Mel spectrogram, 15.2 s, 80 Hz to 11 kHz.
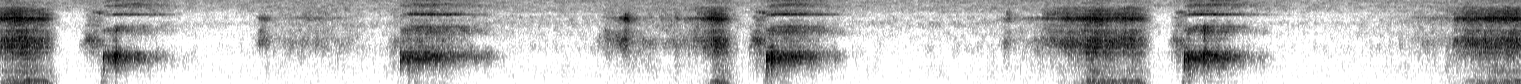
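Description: Slow rattling snores on breaths in with quieter breaths out, about 14 breaths a minute; ordinary sleep snoring.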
